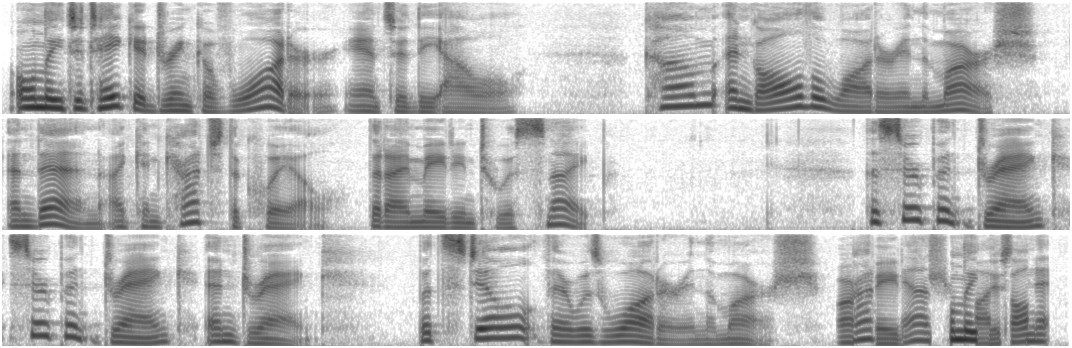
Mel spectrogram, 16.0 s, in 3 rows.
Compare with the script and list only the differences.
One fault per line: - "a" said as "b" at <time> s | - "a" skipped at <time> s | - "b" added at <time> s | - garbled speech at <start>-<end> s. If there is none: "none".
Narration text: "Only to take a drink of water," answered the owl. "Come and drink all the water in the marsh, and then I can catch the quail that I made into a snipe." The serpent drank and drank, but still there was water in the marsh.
- "drink" skipped at 3.8 s
- "serpent drank" added at 10.7 s
- garbled speech at 14.9-15.9 s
